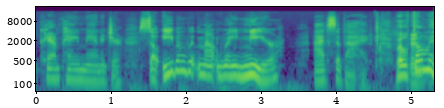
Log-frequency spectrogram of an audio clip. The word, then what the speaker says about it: Mount Rainier: the correct name if you're an old-timer is Mount Rainier and I always say it's Radio in Mount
